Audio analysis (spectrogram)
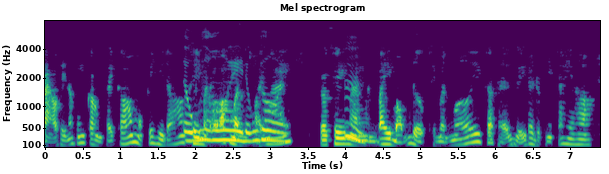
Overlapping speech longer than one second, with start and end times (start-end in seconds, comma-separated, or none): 1.8-3.3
